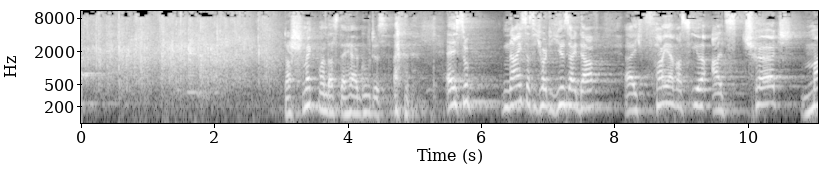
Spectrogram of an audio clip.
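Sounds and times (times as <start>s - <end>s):
audience applause at a youth church gathering in Wuppertal: 0.0s - 3.0s
speech: 3.0s - 11.0s.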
